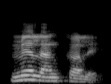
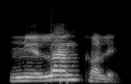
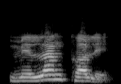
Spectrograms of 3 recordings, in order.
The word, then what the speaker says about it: melancholy: you always hear people, the way you hear people pronounce this word is melancholy. Melancholy, stress here on the second syllable. But that's wrong, all right? The correct one is melancholy.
